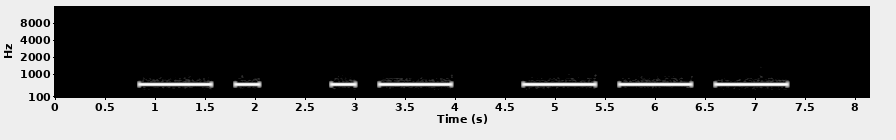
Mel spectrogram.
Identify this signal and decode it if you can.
Morse code, heard as a keyed tone, about 5 wpm, 600 Hz. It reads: NAO
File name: CW / 5PPM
